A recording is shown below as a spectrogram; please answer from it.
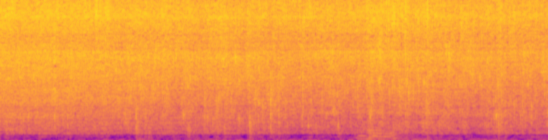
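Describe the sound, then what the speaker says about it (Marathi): Green beans sautéed in hot oil with mustard seeds and cumin give a steady, close frying sizzle with faint crackles and the occasional scrape of stirring, running unbroken throughout. "मोहरी तडतडली की त्यात जिरं टाकून घेऊ, जिरं झालं की आता लगेच आपण या शेंगा परतून घेणार आहोत"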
